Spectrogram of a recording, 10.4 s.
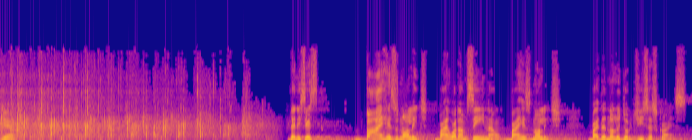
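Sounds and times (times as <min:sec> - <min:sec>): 
speech: 0:00.0 - 0:00.4, 0:04.3 - 0:10.3
audience applause: 0:00.0 - 0:04.1.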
